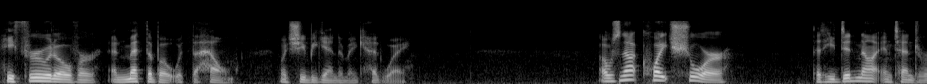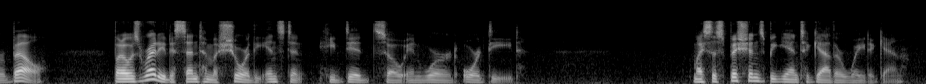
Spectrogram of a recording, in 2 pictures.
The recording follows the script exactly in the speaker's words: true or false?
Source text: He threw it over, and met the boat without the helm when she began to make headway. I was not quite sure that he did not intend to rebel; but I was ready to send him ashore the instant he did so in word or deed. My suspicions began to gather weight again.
false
